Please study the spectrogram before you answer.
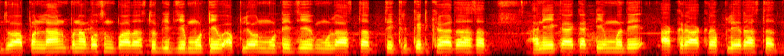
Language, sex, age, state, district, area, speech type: Marathi, male, 30-45, Maharashtra, Hingoli, urban, spontaneous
